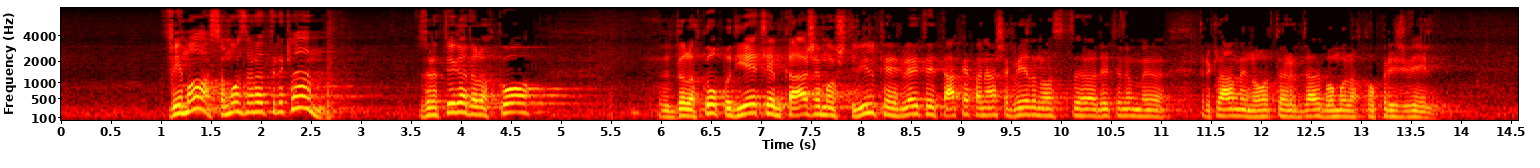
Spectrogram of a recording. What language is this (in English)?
Slovenian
